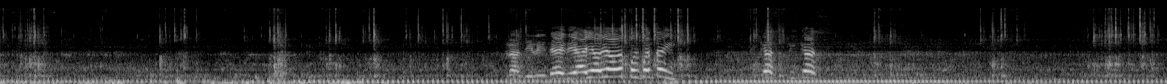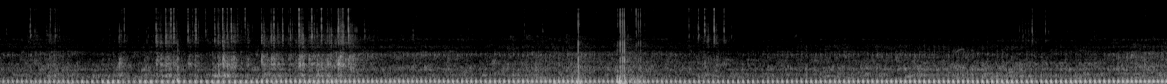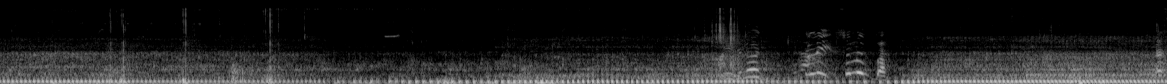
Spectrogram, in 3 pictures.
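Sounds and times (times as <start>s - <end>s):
bicycle rattles and clicks: 0.0s - 35.0s
bicycle rumbling over rough ground: 0.0s - 35.0s.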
